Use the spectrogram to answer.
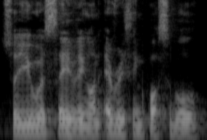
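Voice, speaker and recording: A man's voice: mid-range voice, completely flat delivery, fast, warm tone. A man hosting a casual interview, asking long, chatty leading questions. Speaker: interview host.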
